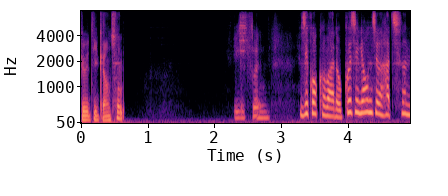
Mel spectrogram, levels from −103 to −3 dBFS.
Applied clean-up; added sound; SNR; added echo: neural diffusion model UNIVERSE++.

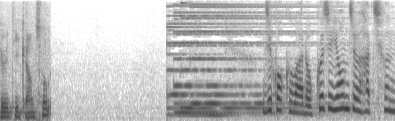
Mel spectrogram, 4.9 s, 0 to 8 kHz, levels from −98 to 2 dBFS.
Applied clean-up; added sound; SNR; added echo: none; none; none; none.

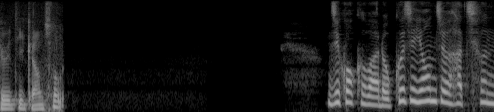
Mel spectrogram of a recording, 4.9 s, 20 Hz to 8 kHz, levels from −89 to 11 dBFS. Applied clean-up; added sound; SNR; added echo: neural mask model Resemble Enhance denoiser.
